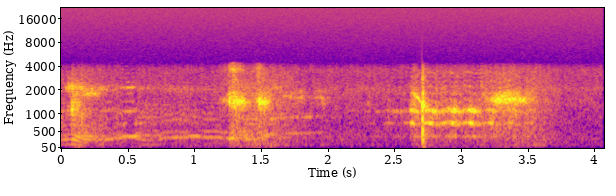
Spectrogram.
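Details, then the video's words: West Highland White Terrier "singing opera", a wavering, tonal howl-like vocalisation in two drawn-out phrases with a short gap between them. "westie singing opera"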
